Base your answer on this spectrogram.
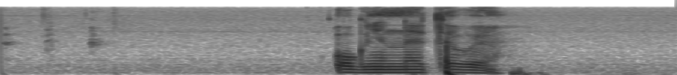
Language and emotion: Russian, neutral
